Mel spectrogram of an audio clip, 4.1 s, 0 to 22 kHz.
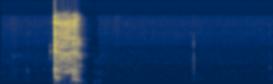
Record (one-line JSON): {"cough_length": "4.1 s", "cough_amplitude": 29775, "cough_signal_mean_std_ratio": 0.23, "survey_phase": "beta (2021-08-13 to 2022-03-07)", "age": "45-64", "gender": "Male", "wearing_mask": "No", "symptom_cough_any": true, "symptom_runny_or_blocked_nose": true, "symptom_shortness_of_breath": true, "symptom_headache": true, "symptom_loss_of_taste": true, "smoker_status": "Never smoked", "respiratory_condition_asthma": false, "respiratory_condition_other": false, "recruitment_source": "Test and Trace", "submission_delay": "1 day", "covid_test_result": "Positive", "covid_test_method": "LFT"}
